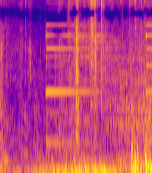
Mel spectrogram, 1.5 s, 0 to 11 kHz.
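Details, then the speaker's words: 2010 VW Jetta, manual, 188k miles, started from inside the cabin: short crank, catches cleanly within a second and settles into a low even rumble; normal start. "Fires right up. Car's running."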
